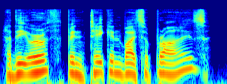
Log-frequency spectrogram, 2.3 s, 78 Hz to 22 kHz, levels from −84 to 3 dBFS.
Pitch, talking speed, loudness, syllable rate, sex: 160 Hz, 185 wpm, -18 LUFS, 5.1 syllables/s, male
